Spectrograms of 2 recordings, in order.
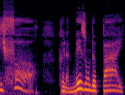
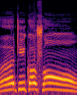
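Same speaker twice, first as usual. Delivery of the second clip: very loud, booming storybook wolf voice, "cochon" drawn out; 2 semitones higher, 13 dB louder than usual. Reading a fairy tale, the wolf calls to the little pigs at the brick house: big wolf voice. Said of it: "cria-t-il de sa grosse voix".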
